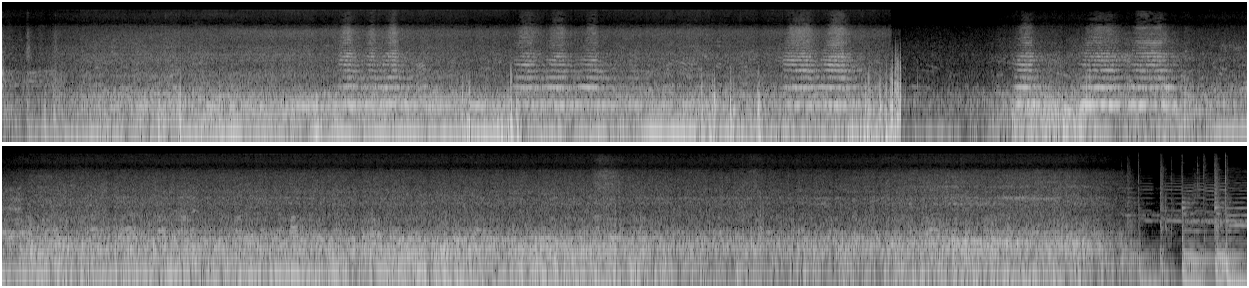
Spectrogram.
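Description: Passenger train running at speed, with a steady rumble of wheels on the rails and wind at an open door. A train horn sounds four blasts of one to two seconds each in the first half, and the running noise briefly drops away just before the last blast.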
